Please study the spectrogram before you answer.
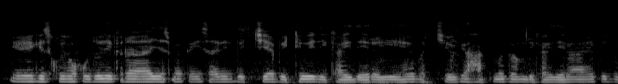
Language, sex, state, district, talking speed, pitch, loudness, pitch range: Hindi, male, Bihar, Kishanganj, 270 wpm, 120 Hz, -33 LUFS, 115-125 Hz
